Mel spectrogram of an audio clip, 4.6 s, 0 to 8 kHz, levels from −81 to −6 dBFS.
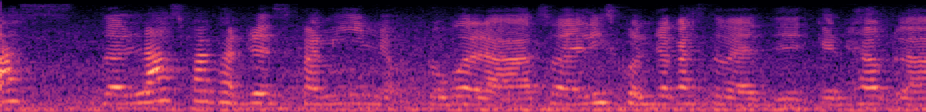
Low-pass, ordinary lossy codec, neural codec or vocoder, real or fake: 7.2 kHz; none; none; real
